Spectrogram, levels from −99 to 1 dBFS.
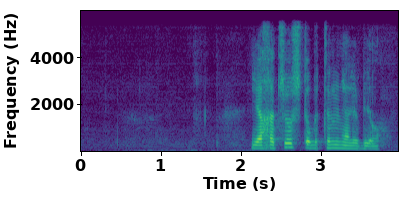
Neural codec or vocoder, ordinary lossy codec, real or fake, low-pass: codec, 32 kHz, 1.9 kbps, SNAC; none; fake; 5.4 kHz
